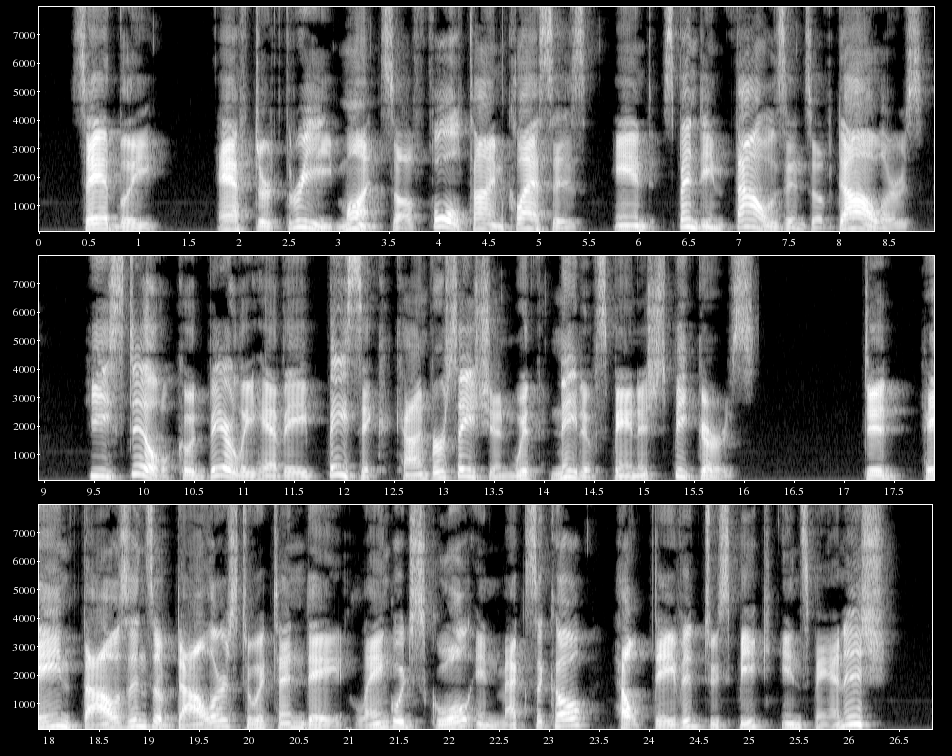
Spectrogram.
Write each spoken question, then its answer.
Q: Did paying thousands of dollars to attend a language school in Mexico helped David to speak in Spanish?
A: Sadly, no. After traveling to Mexico and spending thousands of dollars, David could barely have a basic conversation with native Spanish speakers.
